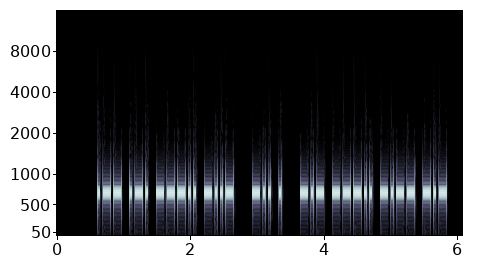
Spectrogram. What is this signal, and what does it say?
Morse code, heard as a keyed tone, about 30 wpm, 700 Hz. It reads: WR8X DE K8YK
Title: USA Callsign DE Callsign - 4 Characters - 30wpm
